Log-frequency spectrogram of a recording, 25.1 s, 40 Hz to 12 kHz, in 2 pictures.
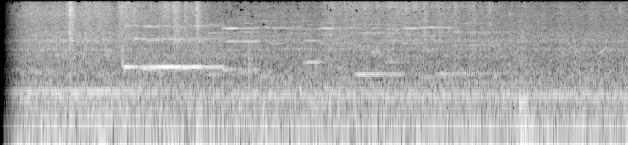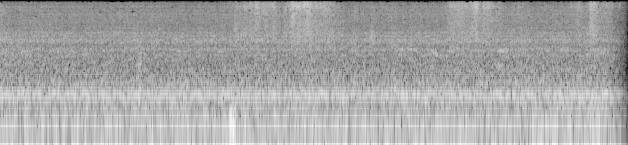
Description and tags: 17092014 świebodzin roadside shop
Fieldrecording made during field pilot reseach (Moving modernization
project conducted in the Department of Ethnology and Cultural
Anthropology at Adam Mickiewicz University in Poznan by Agata Stanisz and Waldemar Kuligowski). Soundscape of a roadside shop in Świebodzin.
ambience, fieldrecording, melody, poland, road, roadside, shop, swiebodzin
